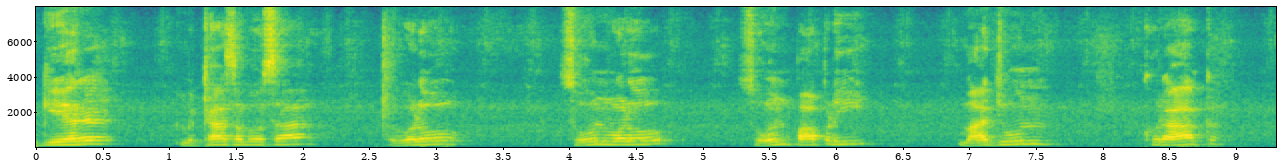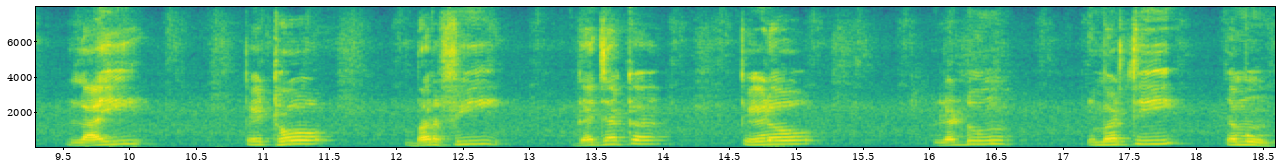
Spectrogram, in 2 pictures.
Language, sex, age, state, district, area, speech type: Sindhi, male, 60+, Uttar Pradesh, Lucknow, urban, spontaneous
